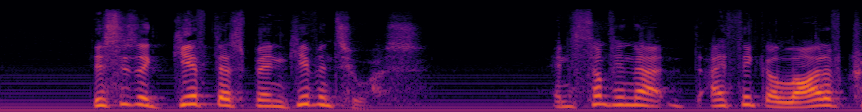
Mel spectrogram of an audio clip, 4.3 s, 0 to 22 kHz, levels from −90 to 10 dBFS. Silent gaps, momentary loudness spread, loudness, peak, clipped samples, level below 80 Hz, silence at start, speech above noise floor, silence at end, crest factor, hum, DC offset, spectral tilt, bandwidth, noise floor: none; 18 LU; -27 LUFS; -10 dBFS; under 0.1%; -54 dBFS; 0.45 s; 26 dB; 0 s; 18 dB; none; under 0.1%; -5.5 dB/octave; 15.5 kHz; -53 dBFS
